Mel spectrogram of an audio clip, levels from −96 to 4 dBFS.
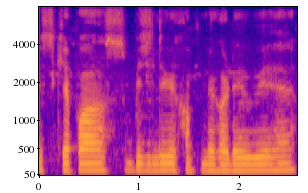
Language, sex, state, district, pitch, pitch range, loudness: Hindi, male, Uttar Pradesh, Shamli, 120 Hz, 115-120 Hz, -20 LUFS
